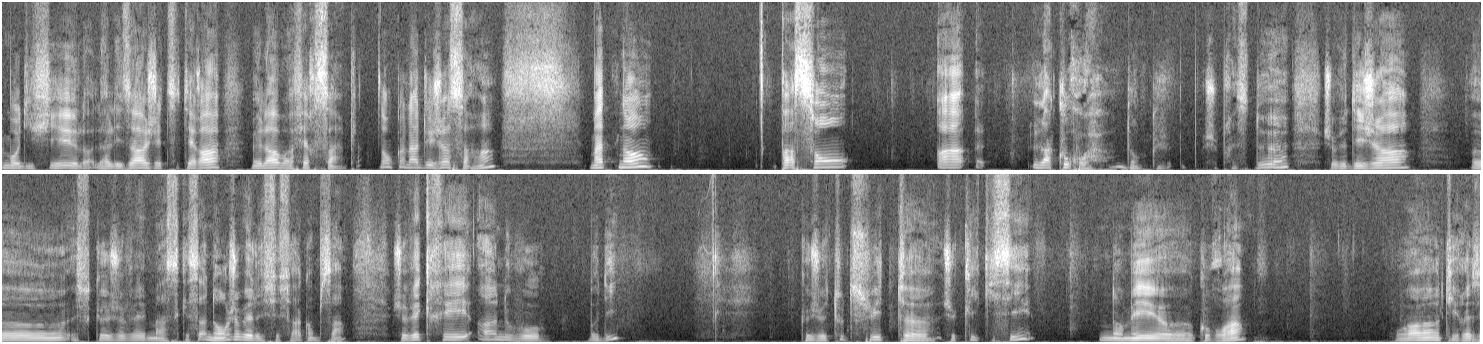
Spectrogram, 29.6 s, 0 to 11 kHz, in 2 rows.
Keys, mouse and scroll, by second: 1.3-3.2 drag, 3.9 Tab, 5.1 Tab, 6.8 scroll down 1, 7.4-8.7 drag, 8.9-9.8 drag, 11.6-12.3 typing, 20.9 click, 22.9 click, 24.7 click, 25.3 F2, 27.3-29.5 typing.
